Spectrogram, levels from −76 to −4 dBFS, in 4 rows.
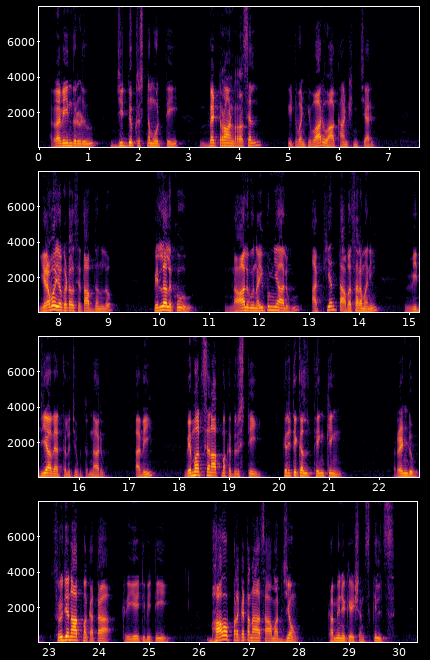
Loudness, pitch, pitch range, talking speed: -21 LUFS, 135 Hz, 120-155 Hz, 60 wpm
